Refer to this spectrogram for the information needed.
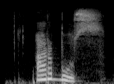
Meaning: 1. watermelon 2. milliard, billion
- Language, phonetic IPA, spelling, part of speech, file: Russian, [ɐrˈbus], арбуз, noun, Ru-арбуз.ogg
